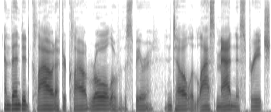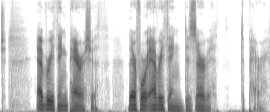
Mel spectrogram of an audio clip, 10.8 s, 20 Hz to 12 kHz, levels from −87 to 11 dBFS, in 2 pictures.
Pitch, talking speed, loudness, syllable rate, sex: 110 Hz, 120 wpm, -20 LUFS, 4.7 syllables/s, male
